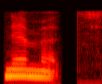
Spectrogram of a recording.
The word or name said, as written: Nimitz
